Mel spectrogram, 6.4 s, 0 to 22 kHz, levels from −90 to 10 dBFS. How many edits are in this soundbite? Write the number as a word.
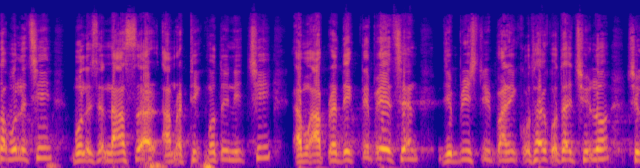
zero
